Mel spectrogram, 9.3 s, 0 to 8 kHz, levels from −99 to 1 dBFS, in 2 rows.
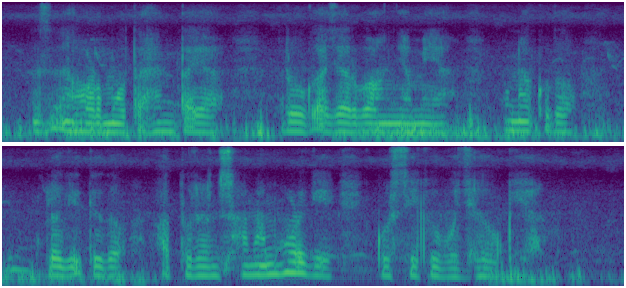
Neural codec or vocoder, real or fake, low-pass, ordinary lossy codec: none; real; none; none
